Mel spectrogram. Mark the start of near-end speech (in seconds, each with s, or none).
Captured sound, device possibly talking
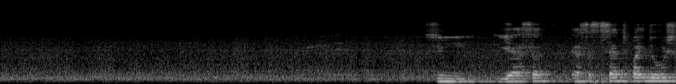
4.2 s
